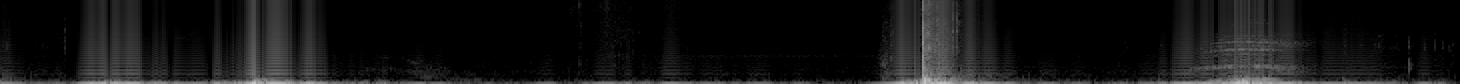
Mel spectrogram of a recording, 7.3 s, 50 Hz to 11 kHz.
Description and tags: Floor Thud
Foot thudding against floor.
abstraction, FND112-ASHLIFIORINI-ABSTRACTION, syracuse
